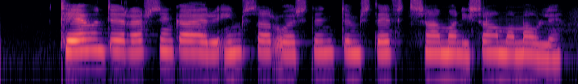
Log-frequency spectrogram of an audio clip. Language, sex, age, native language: Icelandic, female, 18-19, Icelandic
